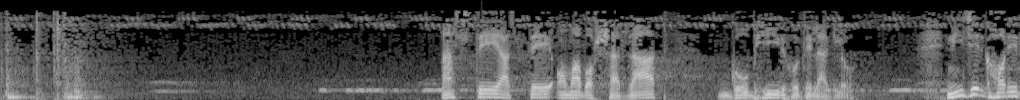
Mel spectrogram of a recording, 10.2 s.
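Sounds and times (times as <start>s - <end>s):
heavy doors being shut: 0.0s - 1.2s
faint sustained tonal sounds: 1.1s - 10.1s
speech: 4.4s - 8.7s, 9.5s - 10.1s.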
